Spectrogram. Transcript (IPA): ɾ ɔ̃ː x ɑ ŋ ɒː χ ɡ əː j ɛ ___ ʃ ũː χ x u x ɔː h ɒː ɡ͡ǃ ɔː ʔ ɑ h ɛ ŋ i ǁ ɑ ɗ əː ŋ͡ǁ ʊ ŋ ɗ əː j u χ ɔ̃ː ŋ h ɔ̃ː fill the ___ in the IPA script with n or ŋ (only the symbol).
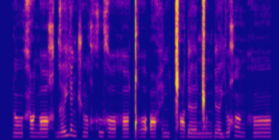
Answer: ŋ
